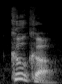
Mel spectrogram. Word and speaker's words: Cuoco: Cuoco? From Big Bang Theory. I'll put it in the... It's just called Harley Quinn. I'll drop information about this. Kuko, thank you.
